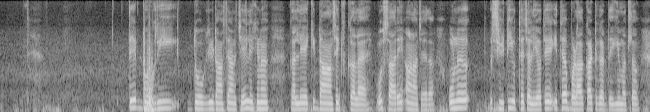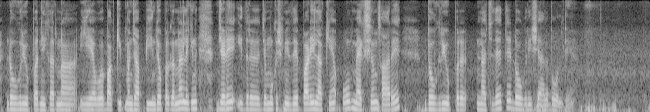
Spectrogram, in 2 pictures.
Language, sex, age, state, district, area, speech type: Dogri, male, 18-30, Jammu and Kashmir, Samba, rural, spontaneous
